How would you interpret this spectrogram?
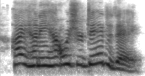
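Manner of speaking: dad picking up his daughter from school, upbeat greeting; cheery dad greeting. Retold or imitated. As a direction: lift the voice like a friendly dad.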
